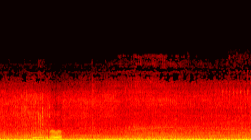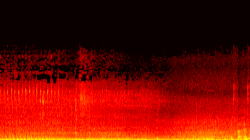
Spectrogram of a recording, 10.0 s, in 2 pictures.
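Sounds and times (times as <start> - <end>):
motorcycle engine running: 0.0 - 6.4
road noise: 0.0 - 10.0.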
